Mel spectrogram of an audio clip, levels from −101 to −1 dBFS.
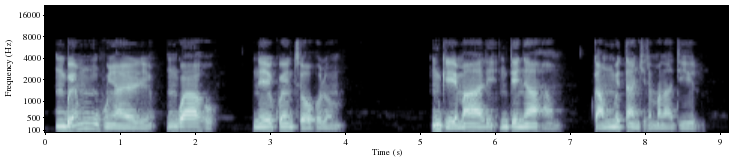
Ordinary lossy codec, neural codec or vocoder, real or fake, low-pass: none; none; real; 7.2 kHz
